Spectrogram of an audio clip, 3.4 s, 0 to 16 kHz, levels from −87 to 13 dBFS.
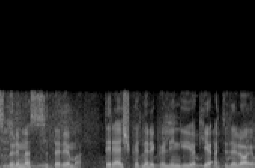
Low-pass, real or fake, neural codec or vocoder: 7.2 kHz; real; none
